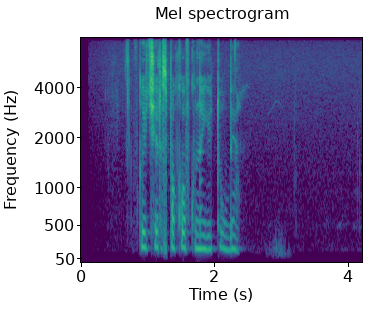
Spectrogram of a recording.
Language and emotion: Russian, neutral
